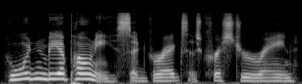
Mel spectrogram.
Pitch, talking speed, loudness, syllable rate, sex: 190 Hz, 220 wpm, -18 LUFS, 4.0 syllables/s, female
